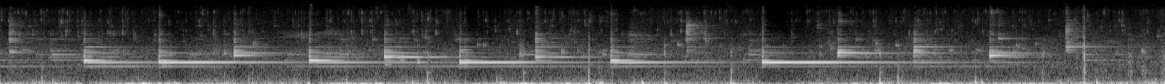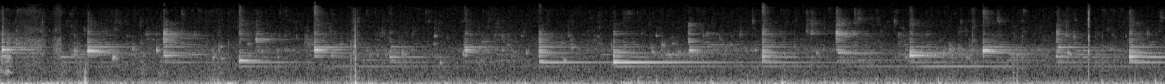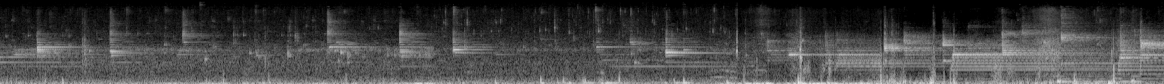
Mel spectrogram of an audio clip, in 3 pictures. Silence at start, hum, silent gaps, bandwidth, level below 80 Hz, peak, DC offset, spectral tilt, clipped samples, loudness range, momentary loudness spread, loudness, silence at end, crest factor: 0 s; none; none; 18 kHz; -24 dBFS; 0 dBFS; under 0.1%; -4 dB/octave; under 0.1%; 6 LU; 12 LU; -20 LUFS; 0 s; 18 dB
